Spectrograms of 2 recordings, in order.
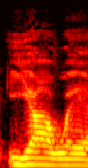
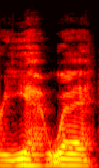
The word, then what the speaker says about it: Yahweh: When scholars finally, much, much later, figure out what was going on, uh, they guess that the name was probably pronounced Yahweh. I'm not sure exactly how they came to that conclusion, or Yahweh.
